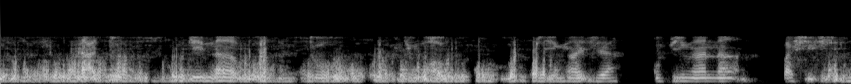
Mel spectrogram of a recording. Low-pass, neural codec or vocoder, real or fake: 3.6 kHz; vocoder, 22.05 kHz, 80 mel bands, HiFi-GAN; fake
